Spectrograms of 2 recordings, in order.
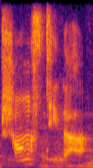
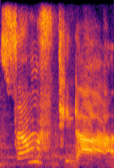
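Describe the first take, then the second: First: The s is a hushing sh sound. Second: The s is a hissing dental s sound. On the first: The speaker calls it wrong. "Not" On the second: The speaker calls it right. "स आबार दन्तस्व"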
